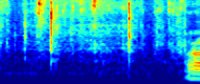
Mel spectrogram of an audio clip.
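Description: Foil trading-card pouch crinkling as it is handled, a run of small crackles.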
